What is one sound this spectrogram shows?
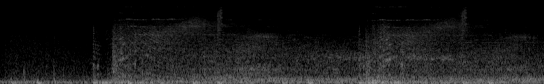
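A magical blast whooshes and crackles loudly.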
